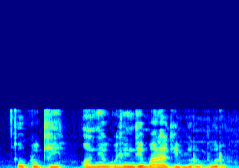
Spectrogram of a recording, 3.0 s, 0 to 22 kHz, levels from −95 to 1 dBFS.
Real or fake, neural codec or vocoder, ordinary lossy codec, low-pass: fake; codec, 16 kHz, 4 kbps, FunCodec, trained on Chinese and English, 50 frames a second; none; none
